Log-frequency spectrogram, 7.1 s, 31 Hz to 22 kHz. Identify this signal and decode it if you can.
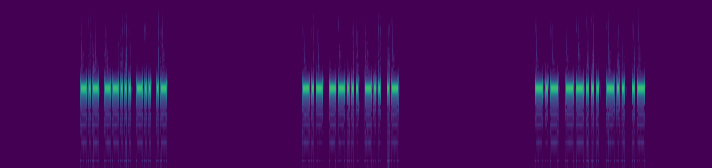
Morse code, heard as a keyed tone, about 54 wpm, 700 Hz. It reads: K7DA K7DA K7DA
